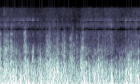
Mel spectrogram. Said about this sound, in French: Le vent aujourd'hui, c'est le plus fort que j'ai jamais eu depuis le début du voyage.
